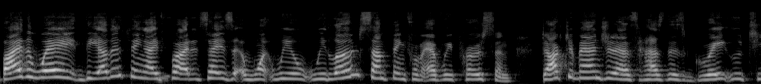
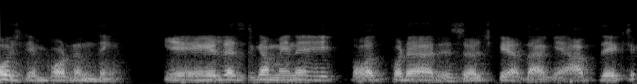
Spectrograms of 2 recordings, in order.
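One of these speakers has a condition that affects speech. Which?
The second: motor neurone disease; forearm fasciculations and twitching; voice strong and loud.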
